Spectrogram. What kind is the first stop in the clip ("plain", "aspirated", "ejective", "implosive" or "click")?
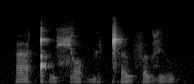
click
